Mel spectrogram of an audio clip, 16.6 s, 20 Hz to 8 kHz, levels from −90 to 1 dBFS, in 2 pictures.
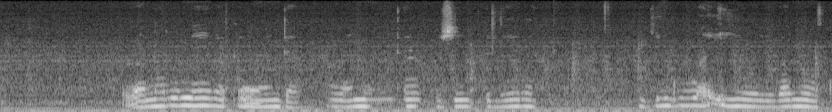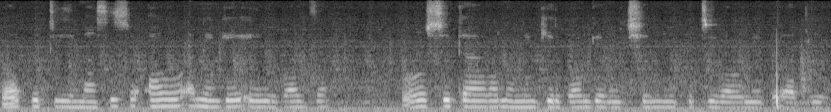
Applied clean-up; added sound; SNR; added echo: none; Engine; 9 dB; none.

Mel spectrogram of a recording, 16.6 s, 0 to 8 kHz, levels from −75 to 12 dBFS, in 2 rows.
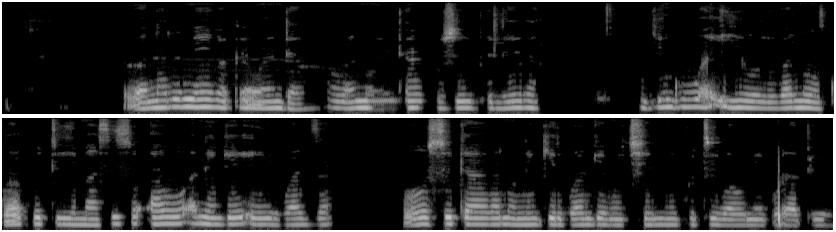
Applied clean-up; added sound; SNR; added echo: none; none; none; none.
